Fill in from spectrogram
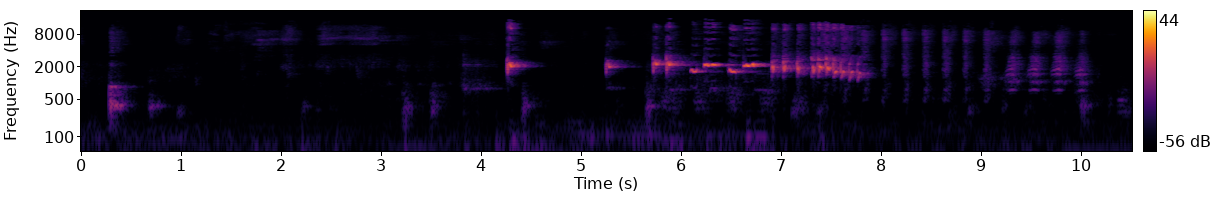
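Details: Green leafbird delivering a trucukan-style fill: isolated sharp chips give way to a loud rolling stream of varied whistles and chatter for about two seconds, then a steady series of soft clicking pulses.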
